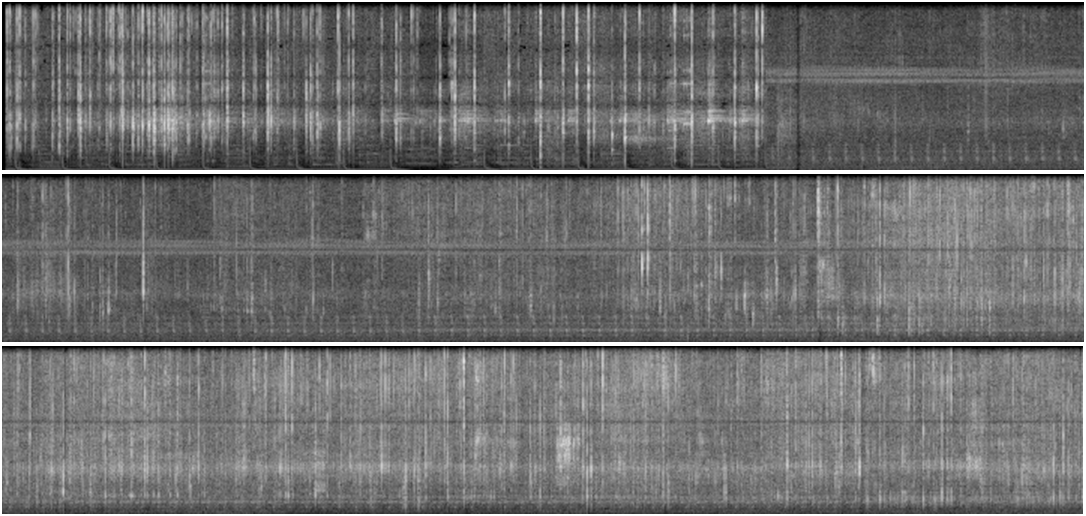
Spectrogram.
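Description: Background music with a stepped bass line and many clicks for about the first eight seconds. Then an industrial twin-shaft shredder runs with a steady hum, its steel cutter discs grinding and crackling through a whole octopus, louder from about twenty seconds in.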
